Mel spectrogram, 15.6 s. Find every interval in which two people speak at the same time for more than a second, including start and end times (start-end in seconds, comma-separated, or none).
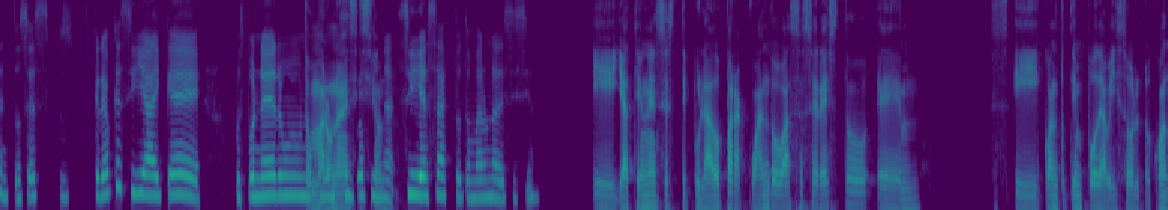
4.0-5.2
